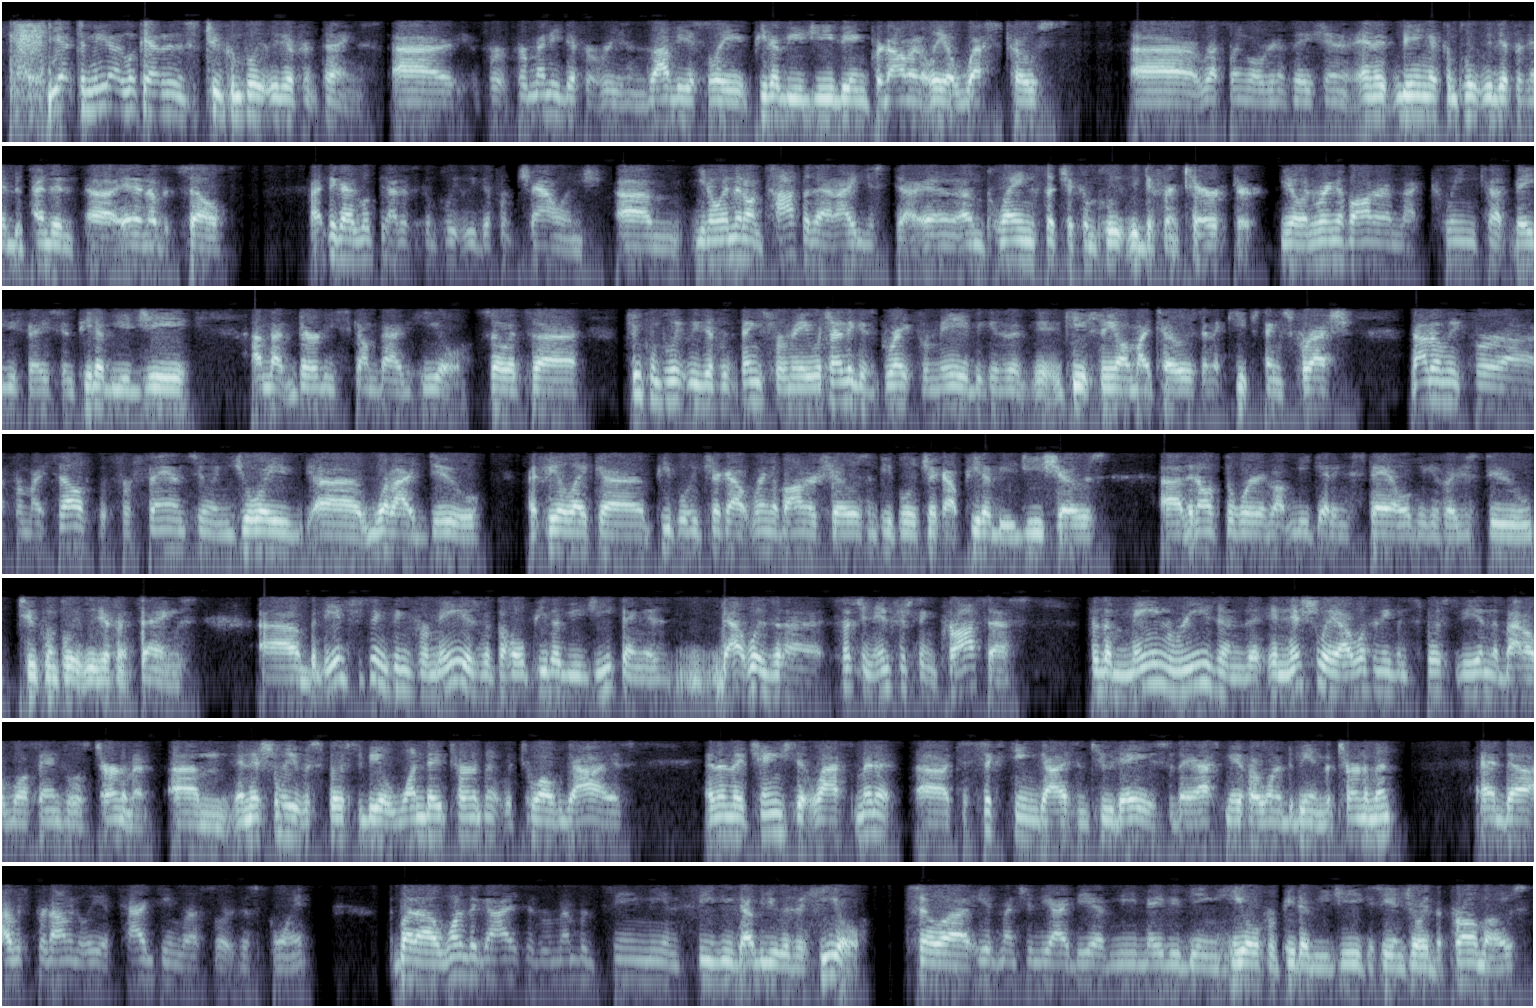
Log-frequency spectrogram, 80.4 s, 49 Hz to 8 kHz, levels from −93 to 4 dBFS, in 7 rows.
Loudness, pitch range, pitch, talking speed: -17 LUFS, 110-130 Hz, 120 Hz, 225 wpm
